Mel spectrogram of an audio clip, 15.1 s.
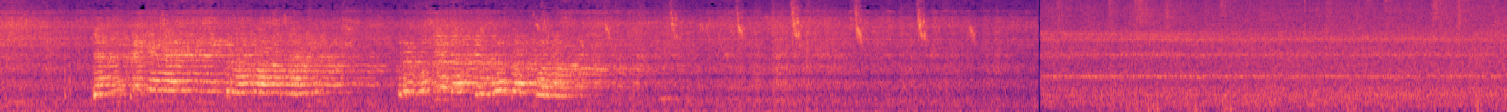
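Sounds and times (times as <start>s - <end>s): freight train rumbling: 0.0s - 15.0s
electric train whine: 9.5s - 15.0s.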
